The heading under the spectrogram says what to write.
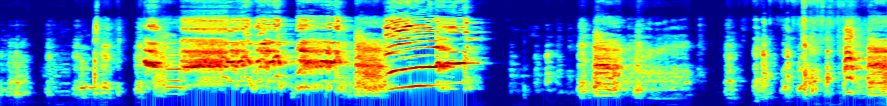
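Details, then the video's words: A crossbred chicken (ketawa, Bangkok and pelung) about to lay eggs at Banguntapan, Yogyakarta, crows in long, harsh, drawn-out phrases that break into rising squeals, then trails off in shorter, choppy bursts. "Ayam hasil persilangan ketawa Bangkok pelung berkokok mau bertelur"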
